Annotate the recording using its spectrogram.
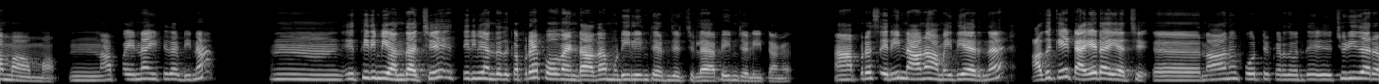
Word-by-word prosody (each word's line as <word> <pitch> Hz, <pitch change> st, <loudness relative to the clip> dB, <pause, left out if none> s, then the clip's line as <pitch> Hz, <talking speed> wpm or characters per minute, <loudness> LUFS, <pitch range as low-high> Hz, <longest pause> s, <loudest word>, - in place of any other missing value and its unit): ஆமாமா. 180 Hz, -10 st, -5 dB, 0.3 s
ம் 190 Hz, 0 st, -10 dB
அப்ப 225 Hz, +1 st, -17 dB
என்ன 245 Hz, -, -2 dB
ஆயிட்டுது 250 Hz, -1 st, -3 dB
அப்டின்னா, 225 Hz, +7 st, -4 dB, 0.8 s
ம் 230 Hz, -2 st, -5 dB, 0.3 s
திரும்பி 300 Hz, -2 st, +3 dB
வந்தாச்சு. 230 Hz, +4 st, +3 dB, 0.3 s
திரும்பி 275 Hz, 0 st, -1 dB
வந்ததுக்கப்பறம், 245 Hz, +6 st, 0 dB
போ 255 Hz, -, +1 dB
வேண்டாம், 215 Hz, -1 st, +5 dB
அதான் 230 Hz, +2 st, -1 dB
முடியலன்னு 225 Hz, 0 st, -3 dB
தெரிஞ்சுருச்சுல்ல, 195 Hz, -3 st, -4 dB
அப்டின்னு 200 Hz, 0 st, -6 dB
சொல்லிட்டாங்க. 150 Hz, -3 st, -8 dB, 0.5 s
அ -, -, +1 dB
அப்புறம் 275 Hz, +5 st, -2 dB
சரி 250 Hz, +2 st, +1 dB
நானும் 255 Hz, +2 st, +5 dB
அமைதியா 230 Hz, +1 st, +1 dB
இருந்தேன். 210 Hz, +3 st, 0 dB, 0.4 s
அதுக்கே 305 Hz, +3 st, +1 dB
டயர்ட் 270 Hz, +4 st, +8 dB
ஆயாச்சு. 220 Hz, -3 st, +1 dB, 0.2 s
அ -, -, -2 dB, 0.5 s
நானும் 260 Hz, +4 st, -2 dB
போட்டுருக்குறது 240 Hz, -3 st, -6 dB
வந்து 230 Hz, +2 st, -7 dB, 0.3 s
சுடிதார் 280 Hz, -3 st, +1 dB
235 Hz, 140 wpm, -19 LUFS, 215-255 Hz, 0.8 s, டயர்ட்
